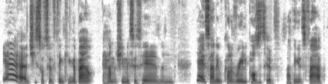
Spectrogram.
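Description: A man's voice: a little high, huge pitch swings, normal speed, gravelly, no room sound, clean studio sound. A British man co-hosting a podcast, chatting casually in an informal, musing and slightly hesitant way. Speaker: podcast co-host.

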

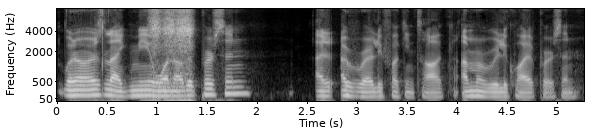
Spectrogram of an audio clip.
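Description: A man's voice: mid-range voice, fairly even intonation, a little fast, noisy background. A young man from Mexico whose first language is Spanish, chatting in a laid-back, profane way. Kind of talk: casual chat.

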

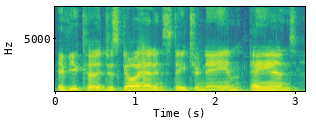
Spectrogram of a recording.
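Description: A man's voice: mid-range voice, level tone, a little slow, a bit bright, a little hiss or hum. Upbeat male teacher hosting. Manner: upbeat, welcoming. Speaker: teacher and podcast host. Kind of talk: school podcast hosting.

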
